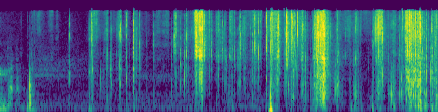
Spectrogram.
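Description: Foil wrapper of a trading card pack being torn open and crinkled by hand: a quick run of crackles and rips starting about a second in.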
